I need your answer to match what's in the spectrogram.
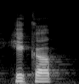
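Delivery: usual speaking voice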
